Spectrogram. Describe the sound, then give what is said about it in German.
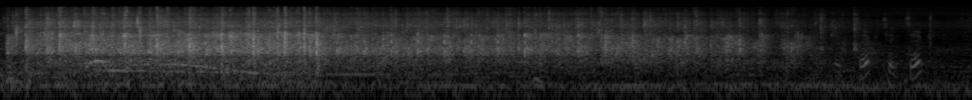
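An audience breaks into sustained, roaring applause to welcome three speakers at the start of a talk, a dense wash of clapping that holds steady for several seconds and then gradually thins out and fades toward the end. “Und deswegen wünsche ich mir von euch allen, dass wir sie mit einem tosenden Applaus begrüßen und es losgeht.”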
